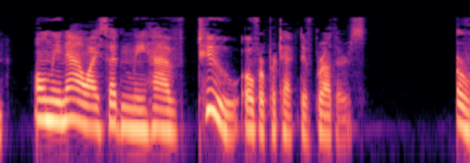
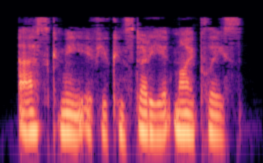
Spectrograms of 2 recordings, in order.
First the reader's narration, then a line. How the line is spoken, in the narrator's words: he whispers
